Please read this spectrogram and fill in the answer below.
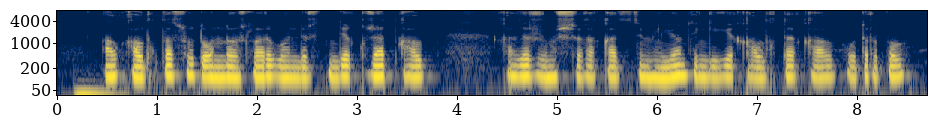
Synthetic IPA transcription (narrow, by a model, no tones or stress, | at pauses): ɑlˠqʰɑlˠd̪əq̚t̪ɑso̞t̪wo̞ɾənd̪ɑwʃəlˠɑɾəwɵnd̪ɪɾɪst̪ɪnd̪e̞qʰʊʒɑt̪̚qʰɑlˠəp̚ | qʰɑzɪɾʒʊməsʃəʁɑqʰɑt̪ə̥st̪əmilʲːio̞nt̪ʰe̞ŋɡʲe̞ɡʲe̞qʰɑlˠd̪əq̚t̪əqʰɑlˠəpwot̪əɾəpbʊlˠ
